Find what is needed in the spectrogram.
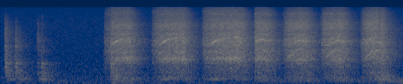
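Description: Cordless drill driving screws through a plywood boom into a wooden gear hub, in a quick run of about eight short bursts starting about a second in.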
